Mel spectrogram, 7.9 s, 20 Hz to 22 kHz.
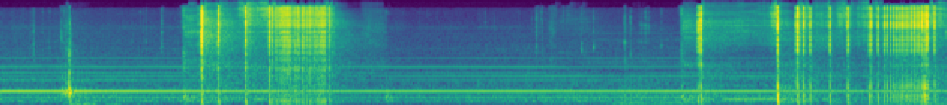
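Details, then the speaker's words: Arccaptain MIG200 welder on 18-gauge sheet metal at 15 volts, about 76 amps: short, uneven crackle bursts with gaps instead of a smooth bacon-frying sizzle; welder suspects too little wire speed or too cold a setting. "okay all right that to me sounds like it doesn't have enough wire speed or it just could be too cold"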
